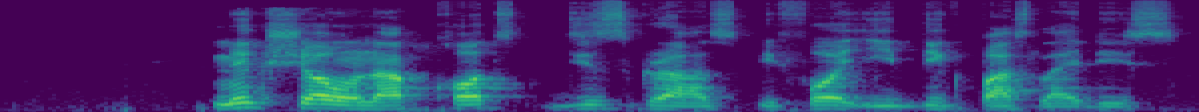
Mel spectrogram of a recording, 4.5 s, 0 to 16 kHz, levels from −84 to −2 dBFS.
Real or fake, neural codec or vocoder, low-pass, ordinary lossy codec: real; none; 14.4 kHz; Opus, 24 kbps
